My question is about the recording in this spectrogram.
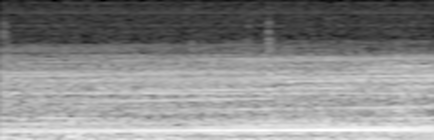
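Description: Faint, steady electrical mains hum with a low background hiss, the room tone of an open microphone line.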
